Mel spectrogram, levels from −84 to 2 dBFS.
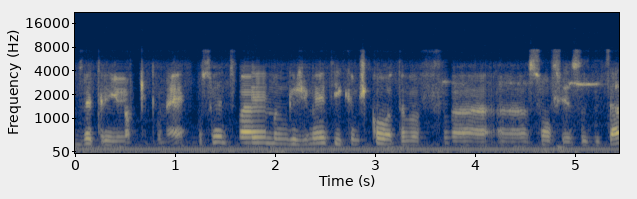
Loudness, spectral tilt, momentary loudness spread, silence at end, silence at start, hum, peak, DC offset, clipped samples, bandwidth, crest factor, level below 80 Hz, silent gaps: -26 LUFS; -2.5 dB/octave; 11 LU; 0 s; 0 s; none; -2 dBFS; under 0.1%; under 0.1%; 13.5 kHz; 26 dB; -52 dBFS; none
